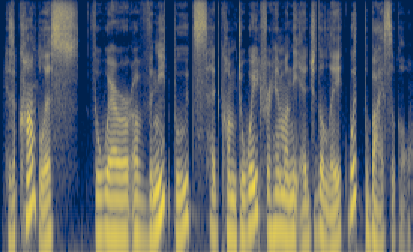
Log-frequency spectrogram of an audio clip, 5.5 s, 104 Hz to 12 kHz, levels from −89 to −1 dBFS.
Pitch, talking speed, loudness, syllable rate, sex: 155 Hz, 250 wpm, -18 LUFS, 5.8 syllables/s, female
